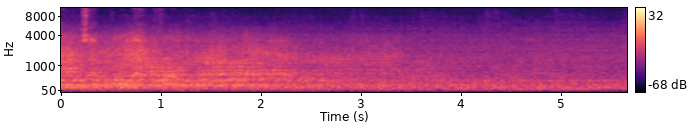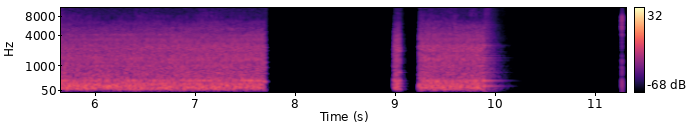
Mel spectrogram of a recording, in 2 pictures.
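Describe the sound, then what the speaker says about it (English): A helicopter flies back and forth overhead outdoors, a loud steady rotor and engine roar that slowly fades, followed by near silence with brief bursts of talk. "Chopper going back and forth."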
